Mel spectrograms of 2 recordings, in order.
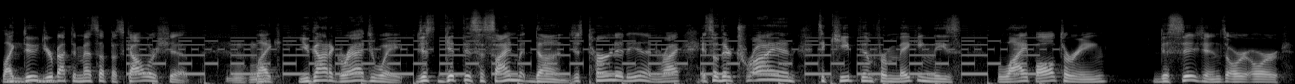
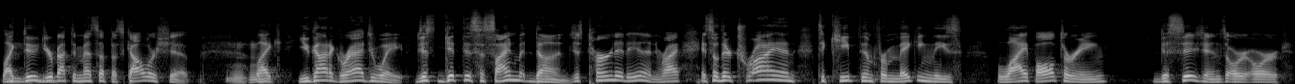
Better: second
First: alarm; noticeable; from 1.5 to 11 s; peak 8 dB below the speech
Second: none

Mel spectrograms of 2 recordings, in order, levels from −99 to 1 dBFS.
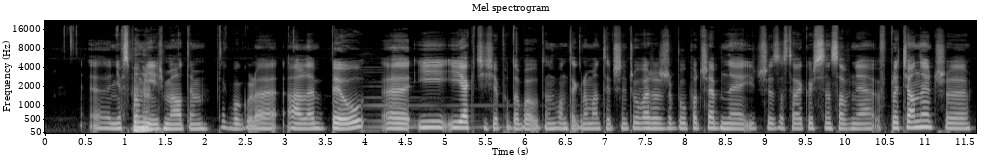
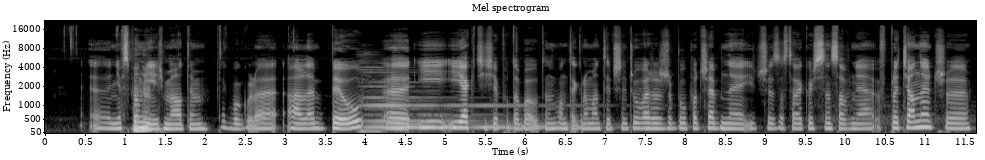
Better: first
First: background music; faint; from 4 s on; 25 dB below the speech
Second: background music; loud; from 4 s on; 7 dB below the speech

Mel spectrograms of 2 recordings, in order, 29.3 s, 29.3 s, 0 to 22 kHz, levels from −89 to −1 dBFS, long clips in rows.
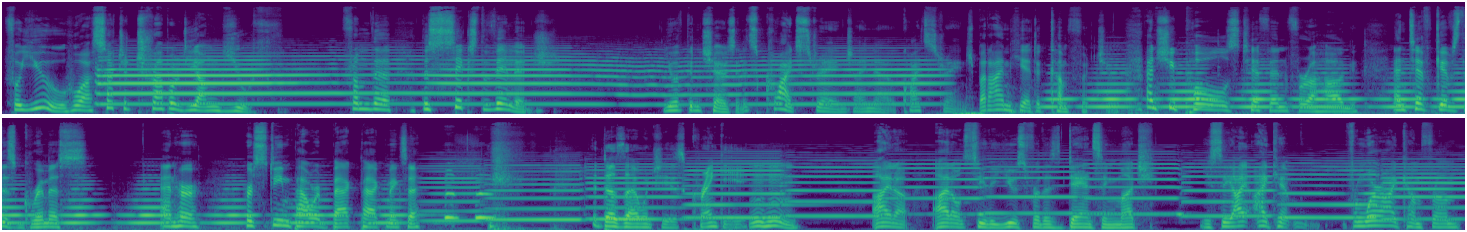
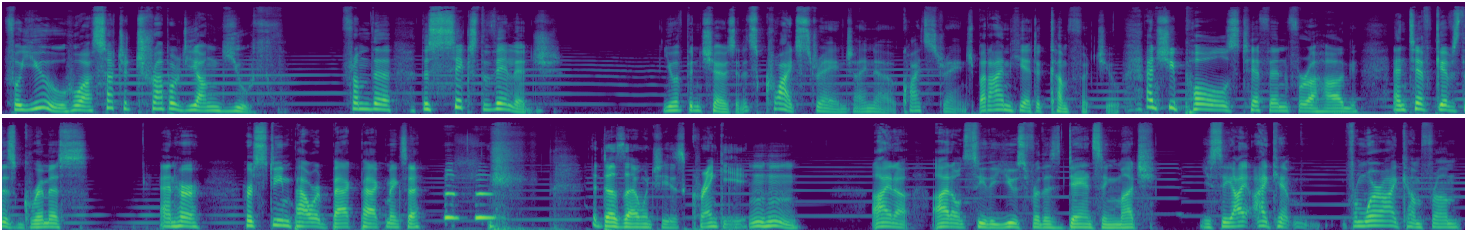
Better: second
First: background music; loud; throughout; as loud as the speech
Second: background music; faint; throughout; 25 dB below the speech

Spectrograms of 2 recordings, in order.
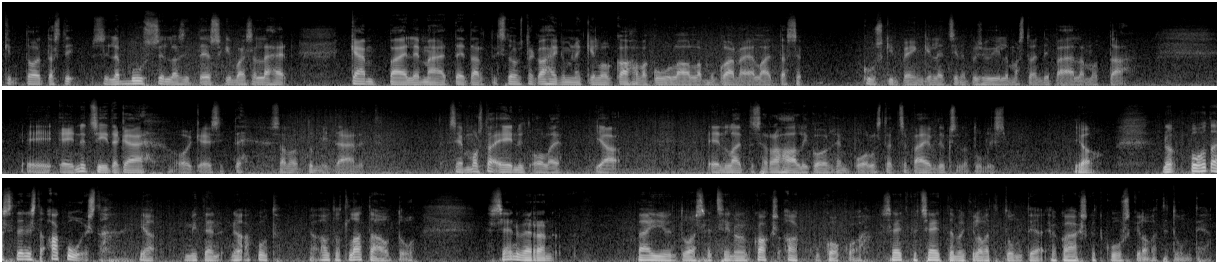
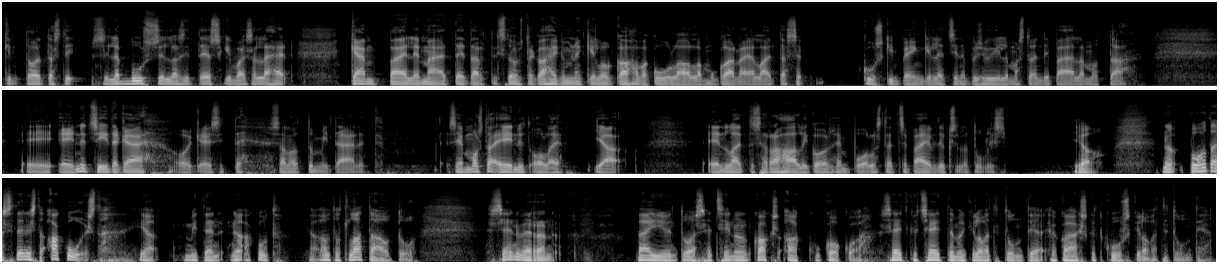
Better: second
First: wind noise on the microphone; occasional gusts; 15 dB below the speech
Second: none

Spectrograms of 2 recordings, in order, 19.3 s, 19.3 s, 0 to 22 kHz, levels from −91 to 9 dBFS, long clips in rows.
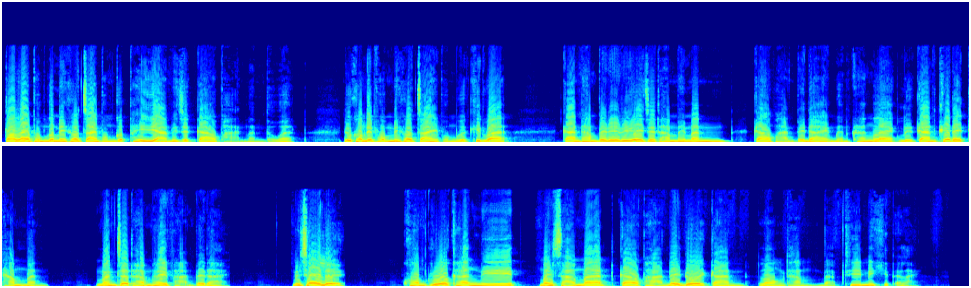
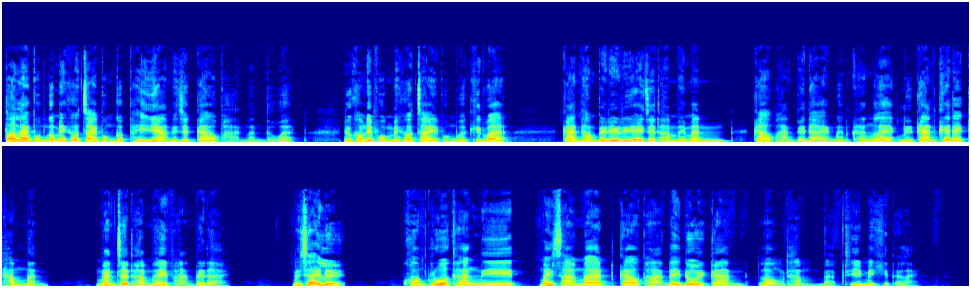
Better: second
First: distortion; heavy; 6 dB below the speech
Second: none

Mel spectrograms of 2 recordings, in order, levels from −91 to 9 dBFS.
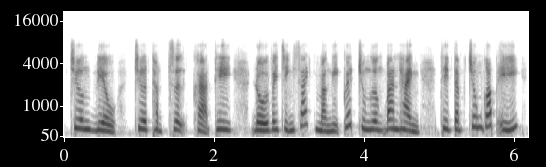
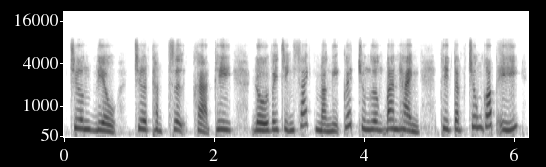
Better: first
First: garbled, watery; slightly; nothing above 8 kHz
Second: garbled, watery; badly; nothing above 7.5 kHz

